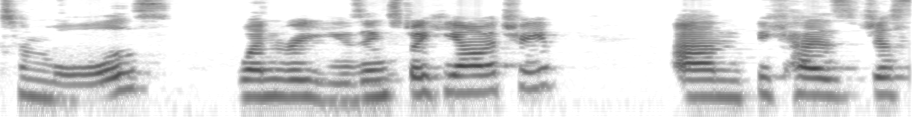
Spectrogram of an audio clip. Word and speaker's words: stoichiometry: it's a weird one phonetically it looks like it would be like stoich stoichiometry or something um but it's kind of like this is a k yeah stoichiometry stoichiometry um it's the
